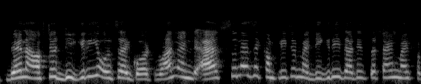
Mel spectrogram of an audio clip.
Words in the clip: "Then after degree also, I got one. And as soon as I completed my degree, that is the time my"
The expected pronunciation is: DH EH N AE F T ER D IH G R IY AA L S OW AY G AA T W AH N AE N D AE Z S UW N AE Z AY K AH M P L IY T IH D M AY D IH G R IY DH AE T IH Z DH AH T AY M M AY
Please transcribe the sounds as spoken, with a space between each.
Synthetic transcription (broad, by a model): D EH N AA F T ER D IH G R IY AA L S OW AY G AA T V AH N AE N D AE Z S UW N AE Z AY K AH M P L IY T IH D M AY D IH G R IY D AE T IH Z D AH T AY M M AY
